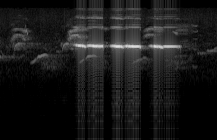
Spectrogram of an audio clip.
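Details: Black-capped chickadee giving a couple of soft rising chips, then three sustained, clear high whistles of nearly even pitch in quick succession. The background is quiet.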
